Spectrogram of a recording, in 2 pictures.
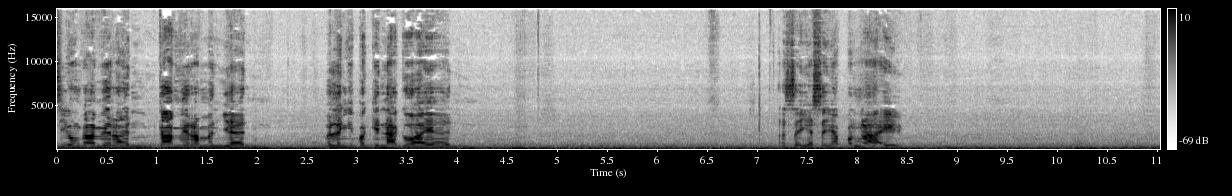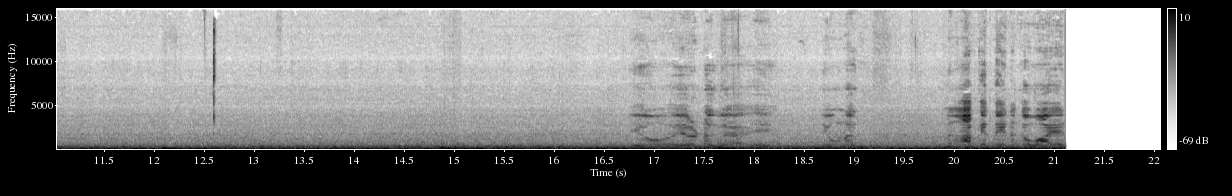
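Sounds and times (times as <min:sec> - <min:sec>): car road noise rumble: 0:00.0 - 0:21.1.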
